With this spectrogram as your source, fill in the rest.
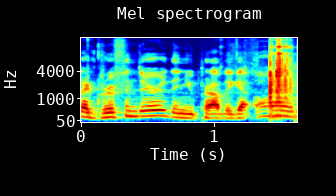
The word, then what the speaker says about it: Gryffindor: I know you guys hate when I say Gryffindor but that's how you pronounce it let's open this guy up oh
